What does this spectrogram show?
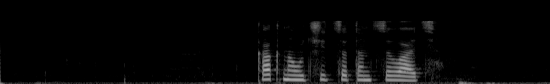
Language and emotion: Russian, neutral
